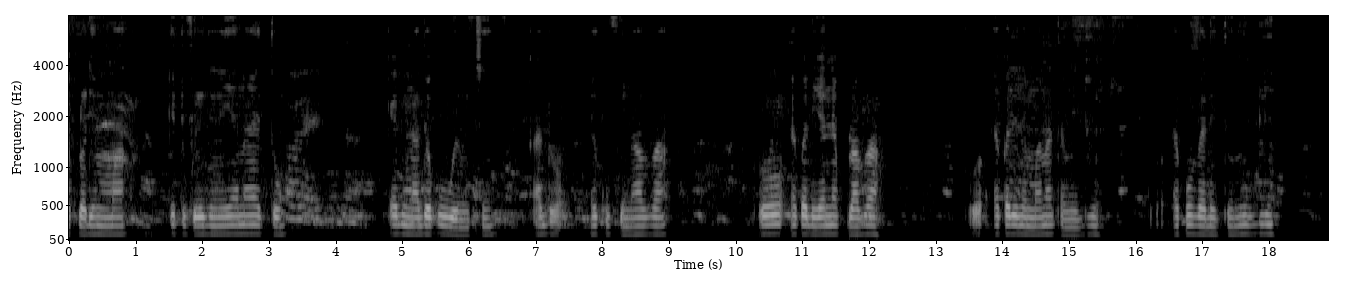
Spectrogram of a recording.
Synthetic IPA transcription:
ɛ˦k͡plɔ˨ɖe˦˨mã˦ | ke˦t̪u˨fi˨ɖe˨d̪i˨nẽ˨ja˦nã˦ɛ˦t̪o˦ | kɛ˦ɖe˨nã˨d̪ɔ˦ku˦we˨mũ˨t͡ɕ̪i˦ka̰˦ɖo̰˦e˦ku˦fu˨e˨nã˦va˦ | ko˦ɛ˦k͡pɛ˦ɖe˨ja˦nɛ̃˦k͡plɔ˨a˨va˦ | ko̰˦ɛ˦k͡pɛ˦ɖe˦ɖe˨mã˦nã˦t̪a˨mĩ˨d̪u˦˨ko˦ɛ˦ko˦vɛ˨ɖe˨t̪o˨nũ˦ɡ͡bli˦

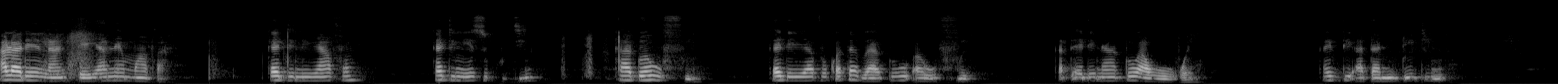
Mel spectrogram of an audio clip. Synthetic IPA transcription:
a˦la˨dɪ˨n̩˨lã˨n̩˦tɛ˨ja˦nɛ̃˦mʊ̃˨a˨va˨ | kɛ˦dɪ˨nɪ˨ja˦vʊ˦ | kɛ˦dɪ˨nɪ̃˨e˦zu˨ku˨ti˦ | ka˦dʊ˦a˦wu˨fu˨e˨ | kɛ˦dɪ˨˦ja˦vʊ˦kɔ˦ta˦˨ba˨dʊ˦ʔa˨wu˨fu˨e˨ | ka˨tɛ˨dɪ˨˦n˨a˨dʊ˦a˨wʊ˨wɛ̰˨ | ka˦di˦ʔa˨ta˨nɪ̃˨de˦di˦nɪ̃˨

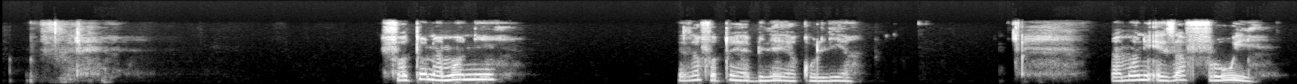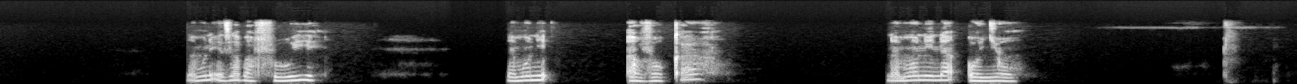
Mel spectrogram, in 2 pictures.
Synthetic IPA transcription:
fo˨to˦na˨mɔ˦ni˦ | e˨za˦fo˨to˦ja˨bi˨le˦˨ja˨ko˨li˦a˨ | na˨mɔ˦ni˦ʔe˨za˦fʁu˨˦i˦ | na̰˨mɔ˦nḭ˦e˨za˦ba˨fʁu˨i˦ | na˨mɔ˦ni˦ | a˨vo˨kʰa˦ | na̰˨mɔ˦ni˦na˦˨o˨ɲɔ˨

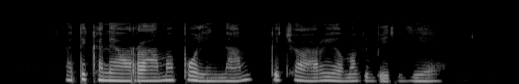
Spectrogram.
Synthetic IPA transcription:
a˨tɪ˦ka˨nɛ˨ɔ˨ɾa˨ma˦po˦˨li˨na˨mkɪ˦t͡ʃɔ˦a˨ɾɪɔ˨ma˦ɡi˦be˨di˨ɡjɛ˦

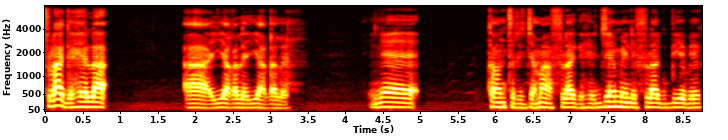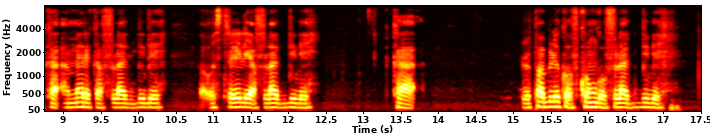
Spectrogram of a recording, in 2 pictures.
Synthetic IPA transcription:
fla˦ɡɪ˨ɦɪ˦la˦ | a˨ja˨ɣɪ˨lɪ˨ja˨ɡɪ˨lɪ˨ | ɲɛ˦ | ka˦ʊ˦ntɾi˨d͡ʒa˨maː˦˨fla˦ɡɪ˨ɦɪ˦d͡ʒɛ˦ma˦ni˨fla˦ɡbi˦je˦be˦kʰa˨ʔa˨mɛ˦ɾɪ˦ka˨fla˦ɡbi˦be˦ | ka̰˨ʔɔ˨stɾe˦li˨a˨fla˦ɡ̚bi˦be˦ | kʰa˨ | ɾɪ˨pa˦bli˦kɔ˨fkɔ˦ŋɡo˨fla˦ɡbi˦be˦

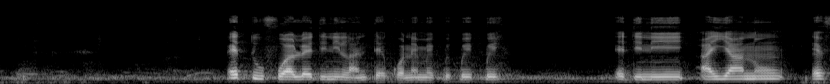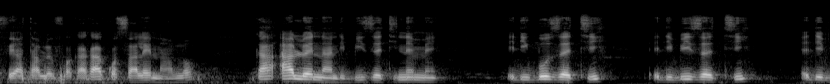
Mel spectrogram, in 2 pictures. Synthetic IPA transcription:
ɛ˦t̪ʊ˨fʊ˨a˨lʊ˨ɛ˨dɪ˨nɪ̃˦la˨n̩˦t̪ɛ˨kɔ˨nɛ̃˦mɛ̃˨k͡pe˦k͡pe˦k͡pe˦ | ɛ˨dɪ˨nɪ̃˨a˨ja˦nʊ̃˦ | ɛ˦fɛ˨a˨t̪a˨lʊ˨ɛ˨fʊ˨a˨ka˨ka˦kɔ˦sa˨lɛ˦nã˨lɔ˦ | ka˦ʔa˦lʊ˦ɛ˦nã˨dɪ˨bi˦zɛ˨t̪i˦nɛ̃˦mɛ̃˨ | e˨di˨ɡ͡bo˦zɛ˨t̪ʰi˦ | ɛ̰˨dɪ˨bi˦zɛ˨t̪ʰi˦ | ɛ̰˨dɪ˨

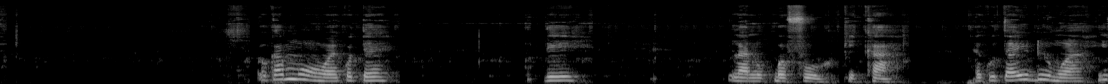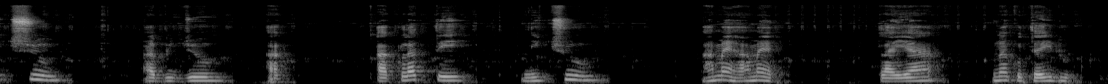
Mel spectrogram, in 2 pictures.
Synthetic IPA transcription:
wo˦ka˦mɔ̃˦˨ɛ˨ko˦t̪ɛ˦ | ɖe˦ | la˨nũ˨k͡pɔ˨fo˨ke˨kʰa˨ | ɛ˨ku˨t̪a˦ji˦ɖu˦˨mũ˨a˨ji˦t͡ʃu˦ | a̰˨bi˨d͡ʒo˦˨ | a˨kla˦t̪e˦ | nĩ˨t͡ʃu˦ | ɦa˨˦mɛ̃˨ɦa˨mɛ̃˨ | la˨ja˦ | nũ˦ɛ˦˨ko˨t̪a˨ji˦ɖu˦

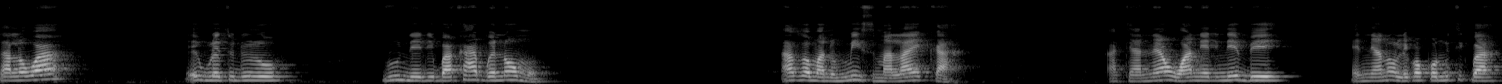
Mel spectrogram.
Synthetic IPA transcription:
ta˨lɔ˨wa˦ | ḛ˦wu˦lɛ˨t̪u˦do˦o˦ | nũ˦ne˨ɖi˨ɡ͡ba˨ka˦ɛ˦ɡ͡bɛ˨nɔ̃˦mɔ̰̃˨ | a̰˨zɔ˦mã˨no˨mi˦sma˨la˨i˦ka̰˨ | a̰˨ti˨a˨nɛ̃˦a˦wo˦wa˨˦nĩ˨˦ɛ˨di˨ne˦be˦ | ɛ̰˨nĩ˨a˨nɔ̃˦˨lɪ˨kɔ˦kɔ˦nũ˦t̪i˦k͡pa˦

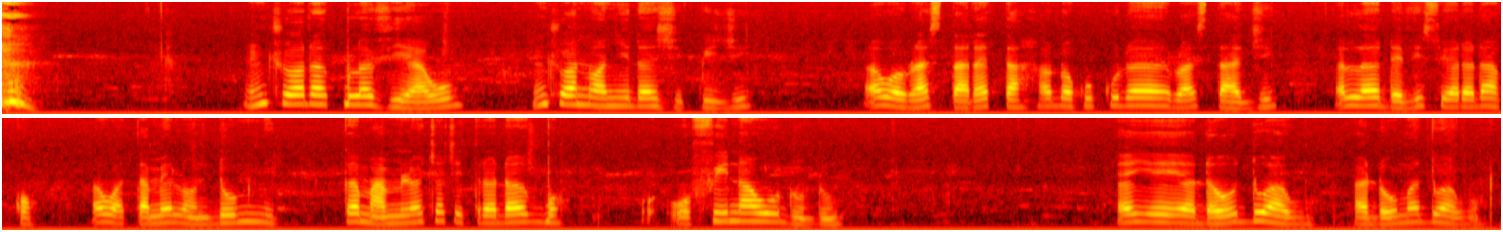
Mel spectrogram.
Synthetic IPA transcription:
ŋũ˦t͡ʃu˦a˦ɖə˦k͡plə˦vi˨a˨wo˦ | ŋũ˦t͡ʃu˦a˦nɔ̃˦˨a˨ɲĩ˦ɖə˦zi˨k͡pi˨d͡ʑi˦ | ə˦wɔ˨ɾu˨a˦st̪a˨ɖə˦t̪a˨ə˦ɖɔ˦ku˦ku˦ɖə˦ɾa˦st̪a˨d͡ʑi˦ | ə˦lə˦ɖə˨vi˦su˦˨a˨ɖə˦ɖa˦˨kɔ˨ | ə˦wɔ˦˨a˨t̪a˨mɛ̃˦lɔ̃˨n˨d̪o˦mnĩ˨ | kə˦mã˨mlĩ˦ɔ˦t͡ʃa˦t͡ɕi˨t̪ɾə˨ɖə˦ɡ͡bɔ˦ | wʔo̰˨fi˦nã˦wo˦ɖu˨ɖu˨˦m | ə˦je˦˨ɖə˨wo˦d̪o˦a˨wu˨ | ə˨ɖə˨wo˦mə˦d̪o˦a˨wu˨

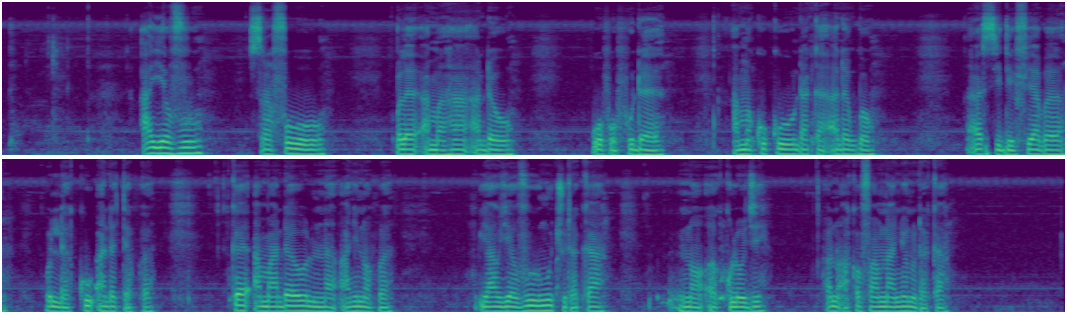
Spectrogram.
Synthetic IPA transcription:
a˨jə˦vu˦ | sɾa˨fo˦wo˦ | k͡plə˦ʔa̰˨mə˨ɦã˦a̰˨ɖə˦wo˦ | wo˦ɸo˨ɸo˦ɖə˦ | a˨mə˨ku˦ku˦ɖa˦ka̰˨ʔa̰˨ɖə˦ɡ͡bɔ˦ | ə̰˦si˨ɖe˨fi˦a˨bə˦ | wo˦lə˨ku˦ʔa˨ɖə˦t̪ə˨ɸə˦ | kə˦ʔa˨m˨a˨ɖə˦wo˦nã˨ʔa̰˨ɲĩ˦nɔ̃˨ɸə˦ | ja˨jə˨vu˦ŋũ˦t͡ʃu˦ɖə˨ka˦ | nɔ̃˨ʔə˨klo˨d͡ʑi˦ | hə˦nɔ̰̃˨ʔa̰˨kɔ˦fa˦mnã˦ɲɔ̃˦nũ˨ɖə˨ka˦

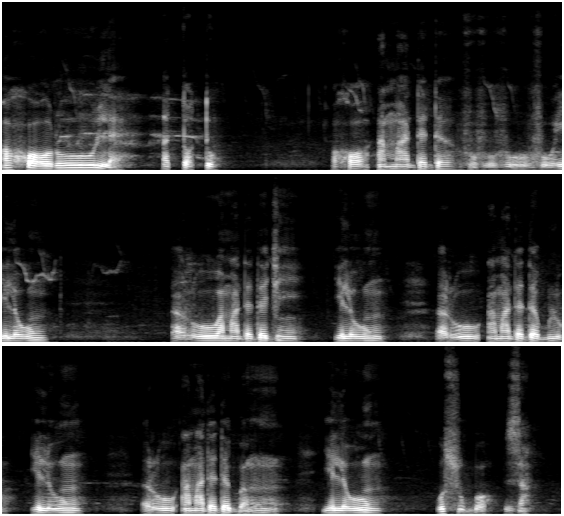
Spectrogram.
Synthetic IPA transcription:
ɔ˦xɔ˦ɖo˦wo˦lə˨ | ə˨t̪ɔ˦t̪o˦ | ɔ˦xɔ˦a˨mã˨d̪ə˦d̪ə˦vo˨vo˨vo˨vo˨je˦lə˨wo˦ŋũ˦ | ə˨ɾe˨˦wo˦a˨mã˨d̪ə˦d̪ə˦d͡ʒĩ˦ | je˦lə˨wo˦ŋũ˦ | ə˨ɾə˨wo˦a˨m˨ã˨d̪ə˦d̪ə˦blo˦ | je˦lə˨wo˦ŋũ˦ | ə˨ɾwo˦ʔa˨m˨ã˨d̪ə˦d̪ə˦ɡ͡bə̰˨mũ˦ŋũ˨ | je˦lə˨wo˦ŋũ˦ | wʔo˦su˨ɡ͡bɔ˨zã˨

